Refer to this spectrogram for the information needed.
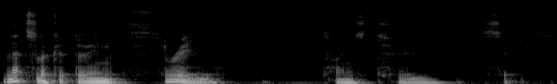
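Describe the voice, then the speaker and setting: A man with a low, creaky voice gives a step-by-step maths lesson. He speaks slowly and patiently, repeating his points like a teacher explaining to a learner. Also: warm tone.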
